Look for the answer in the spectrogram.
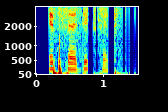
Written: ipse dixit

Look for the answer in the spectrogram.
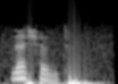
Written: nescient

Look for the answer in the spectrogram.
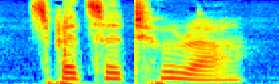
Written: sprezzatura

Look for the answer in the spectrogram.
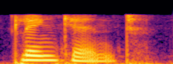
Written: clinquant

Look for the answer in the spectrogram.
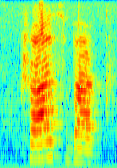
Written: crossbuck

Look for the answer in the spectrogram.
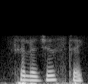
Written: syllogistic

